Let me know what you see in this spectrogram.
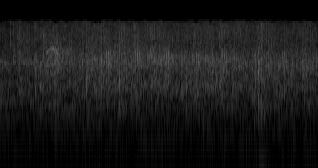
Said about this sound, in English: Thank you. Your applause is much more meaningful than a gift, really. Thank you.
